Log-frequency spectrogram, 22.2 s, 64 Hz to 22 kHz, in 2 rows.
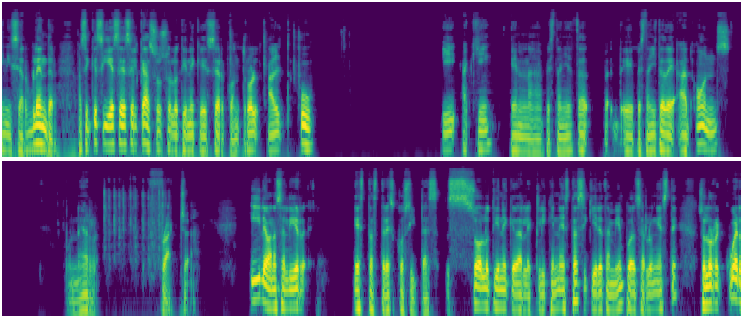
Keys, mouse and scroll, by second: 4.9 ctrl+alt+u, 8.1 click, 11.4 click, 13.2-14.3 typing, 16.2 click.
